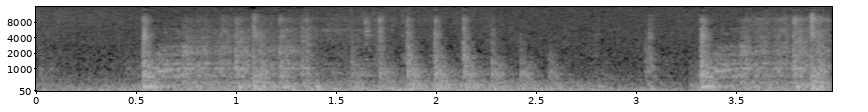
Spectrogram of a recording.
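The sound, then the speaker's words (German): A stalled car's engine is cranked but fails to start after the car stopped moving when a gear was shifted; a rapid train of starter whirring and clicks fills the middle, framed by two louder knocks near the start and end. “Wollen Sie mal die Haube aufmachen? Versuchen Sie mal anzulassen.”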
